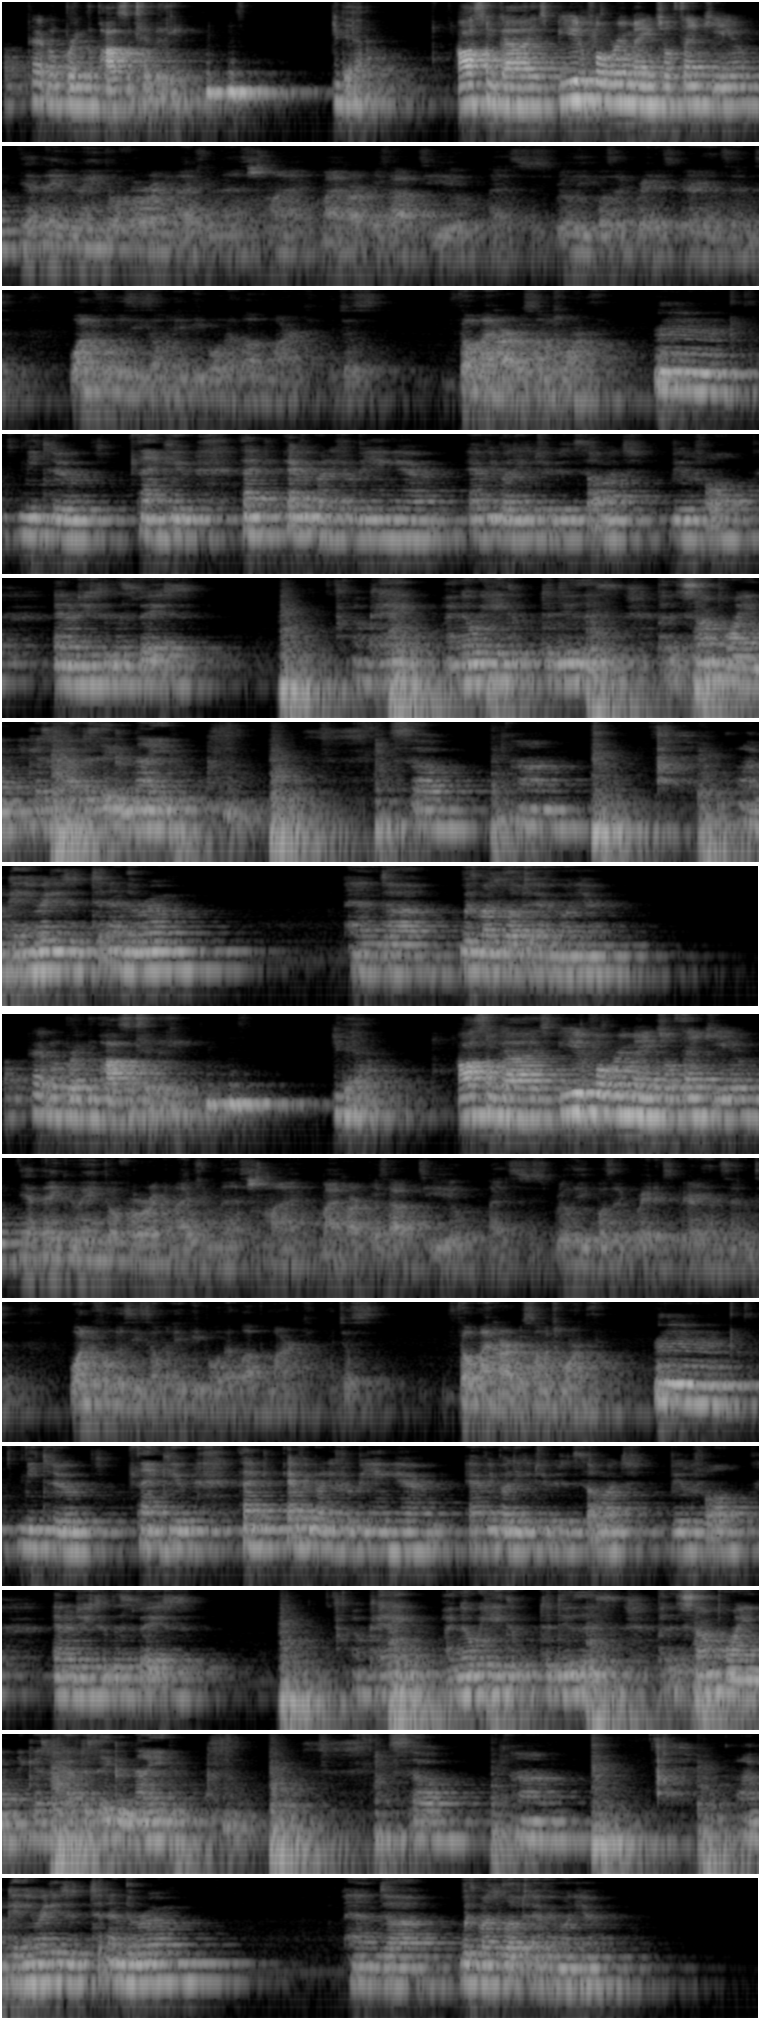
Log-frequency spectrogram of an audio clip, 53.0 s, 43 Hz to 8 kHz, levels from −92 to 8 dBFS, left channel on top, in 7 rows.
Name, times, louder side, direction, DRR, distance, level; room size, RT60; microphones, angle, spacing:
voice 1, 0.3-1.8 2.0-2.4 3.3-3.6 4.5-7.5, left 2 dB, 35° left, 4 dB, 0.3 m, -29 dB
voice 2, 7.7-15.1 15.8-18.1 18.5-18.8 19.7-21.0, right 1 dB, 30° right, 1 dB, 0.5 m, -43 dB
voice 3, 21.6-22.4 22.8-23.7 24.1-27.1 27.3-32.2 33.6-39.5 39.9-40.2 40.8-42.4 42.9-43.4 44.4-44.8 45.2-47.2 48.8-51.4, equal, 85° right, -1 dB, 0.8 m, -36 dB
sound 1, 33.0-33.3 34.0-34.4 35.1-35.3 36.1-36.3 37.2-37.5 38.3-38.6 39.5-39.7 40.5-40.7 41.5-41.7 42.7-42.9 43.7-43.9 44.8-45.0, equal, 50° right, 0.9 m, -36 dB
3.7 x 2.8 x 3.5 m, 1.4 s
head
